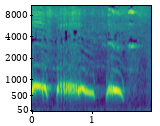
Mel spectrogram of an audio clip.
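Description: Spotted dove cooing: a soft low note, a longer rolling coo, then a final downslurred coo, all in about two seconds. No other sounds.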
